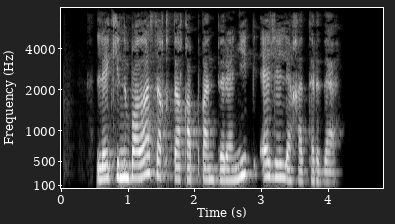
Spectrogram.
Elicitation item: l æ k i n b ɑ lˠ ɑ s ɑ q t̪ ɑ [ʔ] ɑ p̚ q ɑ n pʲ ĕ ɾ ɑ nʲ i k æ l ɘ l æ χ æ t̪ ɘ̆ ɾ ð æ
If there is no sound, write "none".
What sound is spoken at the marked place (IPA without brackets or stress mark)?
q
